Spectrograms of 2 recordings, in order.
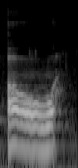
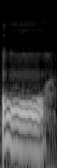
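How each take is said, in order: First: The vowel ends with a w glide. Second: The vowel stays pure with no w glide. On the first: The speaker sounds like most Americans. "the rest of us say O" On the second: The speaker sounds like they are from Minnesota. "People in Minnesota say O"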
